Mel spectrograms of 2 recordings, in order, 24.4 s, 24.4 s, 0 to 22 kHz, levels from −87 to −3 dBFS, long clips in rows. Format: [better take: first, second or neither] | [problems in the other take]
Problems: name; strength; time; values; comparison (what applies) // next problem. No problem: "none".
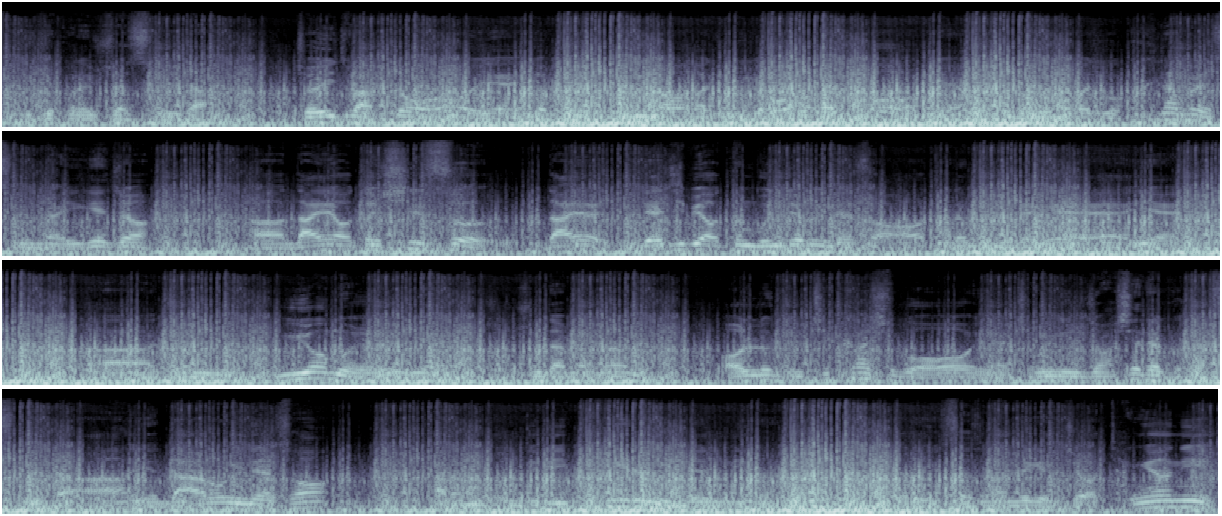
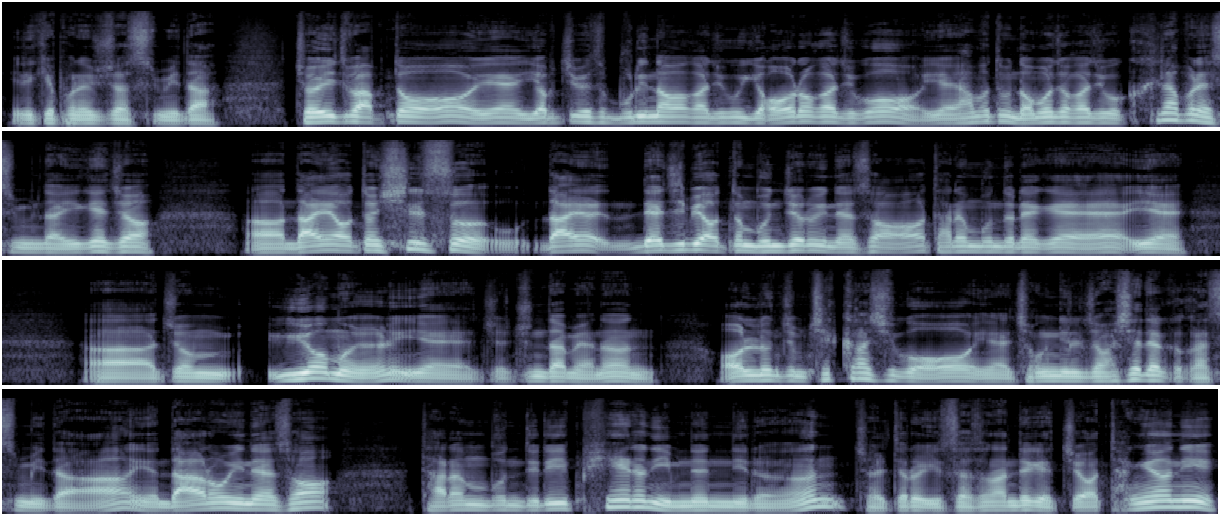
second | wind noise on the microphone; heavy; 4 dB above the speech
